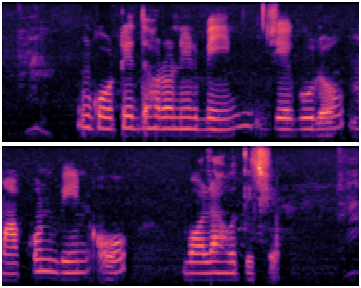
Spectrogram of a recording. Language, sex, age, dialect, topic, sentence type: Bengali, female, 18-24, Western, agriculture, statement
